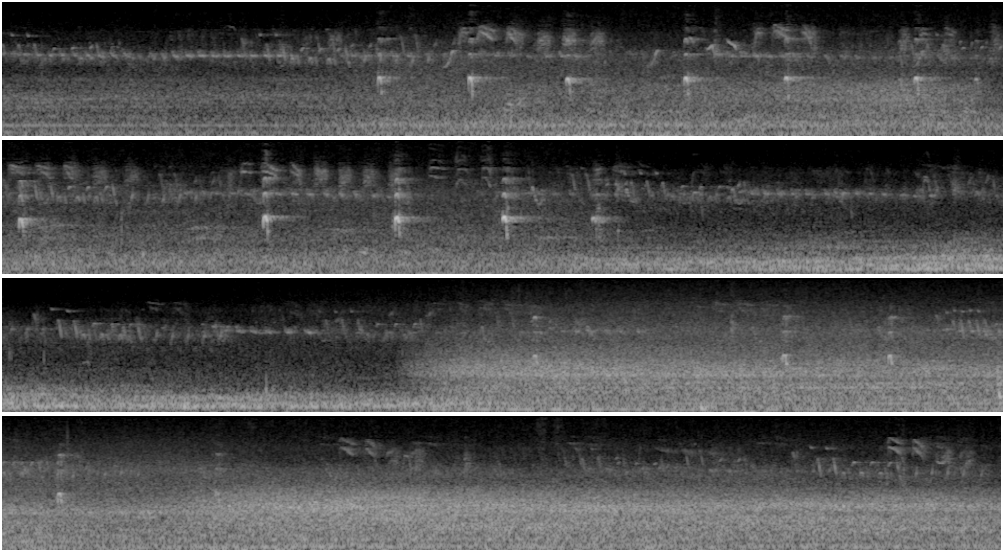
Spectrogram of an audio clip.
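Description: A bird gives about ten sharp single call notes, roughly one a second, over the first dozen seconds, among fainter high chirping of other forest birds. About halfway through, a steady rushing noise comes in and holds.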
